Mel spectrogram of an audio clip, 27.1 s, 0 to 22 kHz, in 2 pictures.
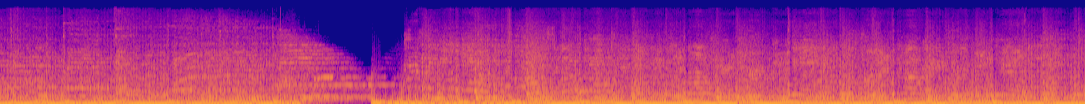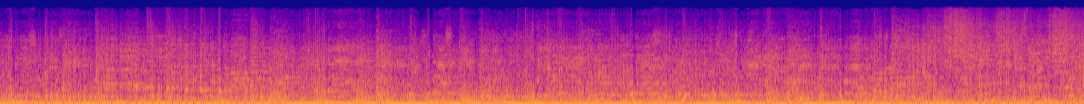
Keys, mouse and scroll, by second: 0.0 click, 0.7 click, 1.0 click, 1.8 ctrl+z, 1.9 click, 2.7 click, 3.0 click, 3.6 ctrl+z, 4.2 ctrl+z, 4.4 ctrl+z, 5.1 ctrl+z, 5.3 ctrl+z, 5.8 ctrl+z, 6.0 ctrl+z, 6.1 ctrl+z, 6.3 ctrl+z, 6.8 click, 7.3 ctrl+z, 7.8 click, 8.1 ctrl+z, 8.5 click, 8.9 click, 9.6 click, 10.3 click, 10.9 click, 12.0 click, 12.4 click, 13.4 ctrl+z, 13.5 click, 15.3 click, 15.7 click, 19.1-20.3 drag, 20.3 drag, 22.4 click, 22.9 click, 23.3-24.9 drag, 25.8-27.1 drag.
